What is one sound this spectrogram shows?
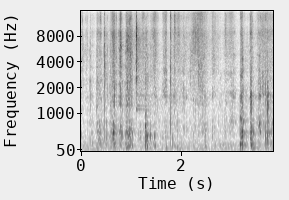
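A box cutter slices through packing tape.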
